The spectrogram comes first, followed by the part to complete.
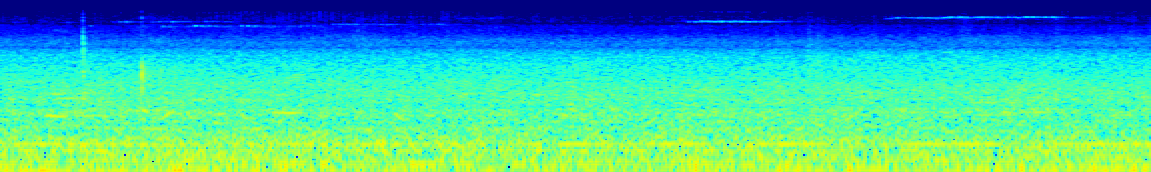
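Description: Steady hum and hiss of a large hall with faint voices in the background; about half a second in, two sharp clicks less than half a second apart, carom billiard balls striking each other during a shot.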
